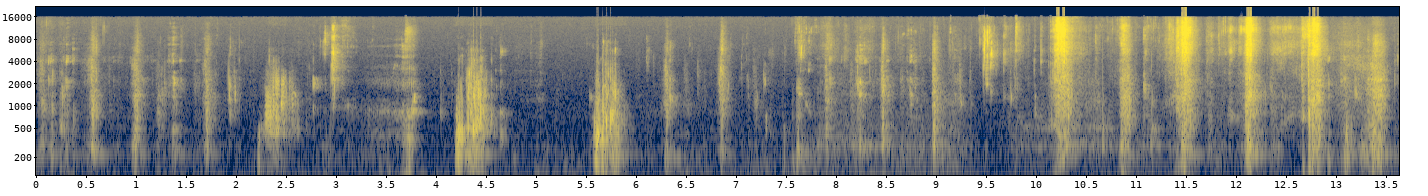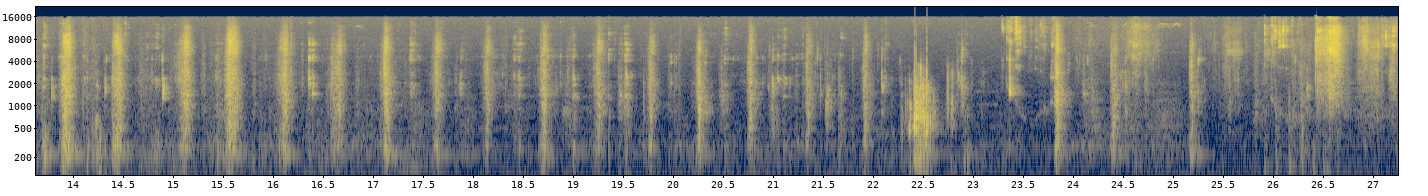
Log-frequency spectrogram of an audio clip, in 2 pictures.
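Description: Close-miked chewing and biting of flaky pastry: a run of irregular crisp crunches and wet mouth sounds, with a few louder crackles.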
